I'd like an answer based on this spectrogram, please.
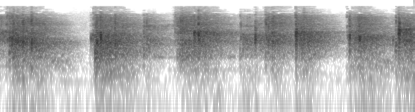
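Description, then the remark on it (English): An audience claps together during a sermon in a steady rhythm, dense bursts of many hands landing roughly twice a second, loud with no voices over it. “Man, if you don't clap, I'm preaching.”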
